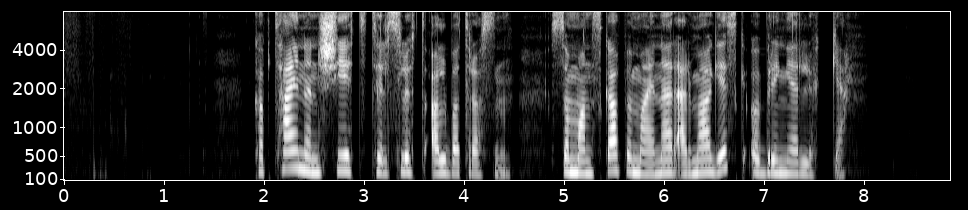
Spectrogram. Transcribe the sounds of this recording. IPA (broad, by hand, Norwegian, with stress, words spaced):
kɑpˈtæɪnən ˈʃyːt ˈtɪl ˈslʉt ˈɑlbɑtɾɔsn̩ ˈsɔm ˈmɑnˌskɑːpə ˈmæɪnəɾ ˈæːɾ ˈmɑːɡɪsk ˈoː ˈbɾɪŋəɾ ˈlʉkə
